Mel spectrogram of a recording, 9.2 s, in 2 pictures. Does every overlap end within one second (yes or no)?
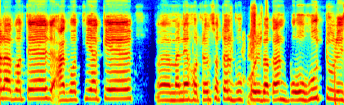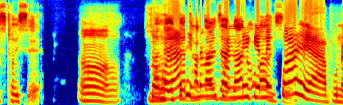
no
